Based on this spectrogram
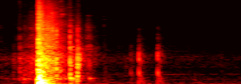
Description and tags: A big box of stuff falling to the ground.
